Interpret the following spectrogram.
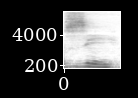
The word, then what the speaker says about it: xe: I'm going to use the example Z, which is spelled XE.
